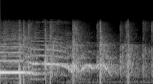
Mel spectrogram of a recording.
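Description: Scattered claps from a small game show audience voting by applause, coming as a handful of distinct, fairly close hand claps alongside a brief tonal, voice-like sound.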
